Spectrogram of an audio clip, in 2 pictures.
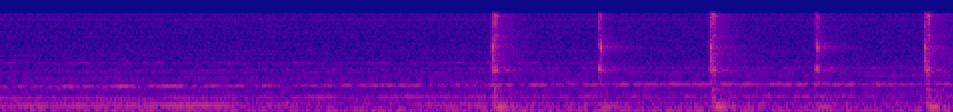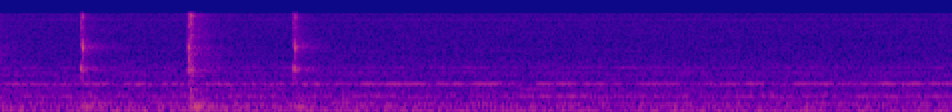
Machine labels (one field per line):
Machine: valve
